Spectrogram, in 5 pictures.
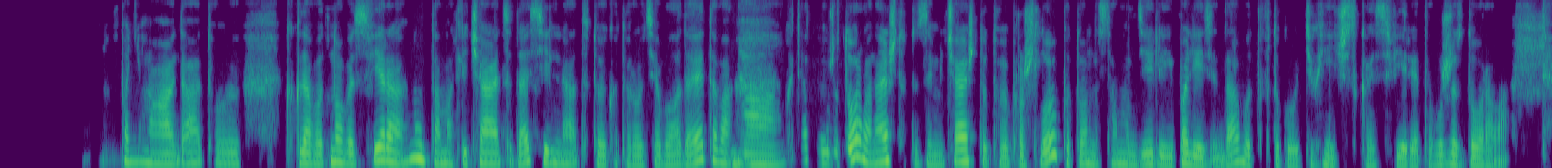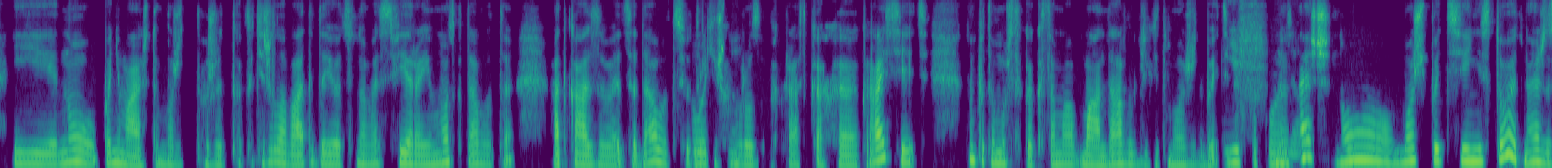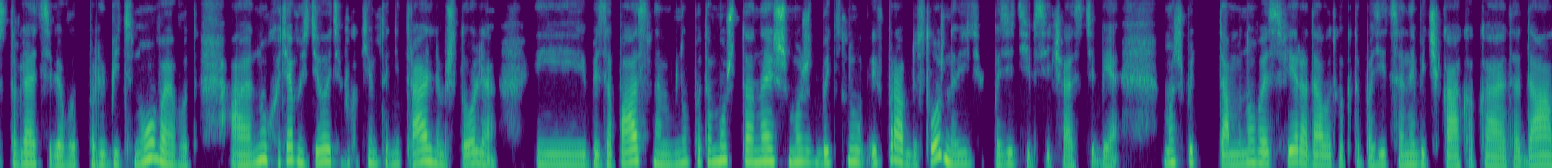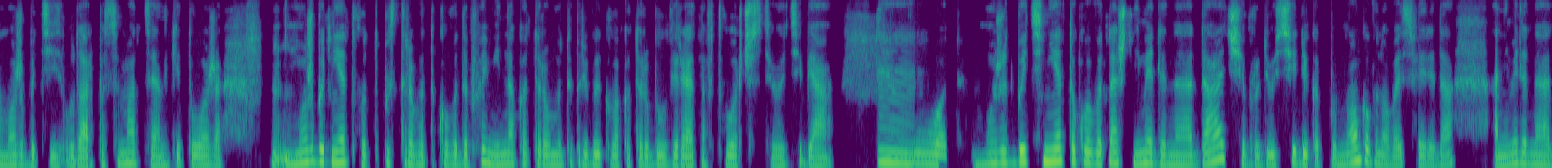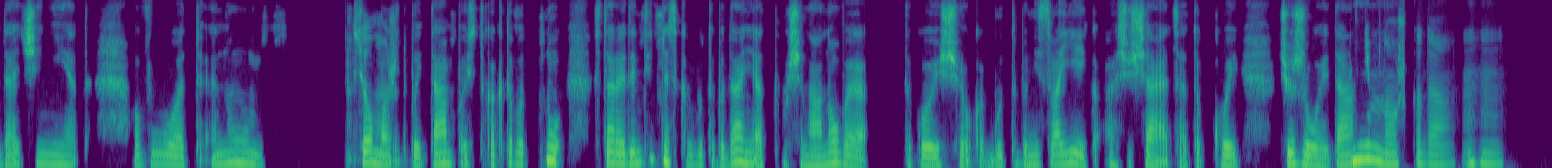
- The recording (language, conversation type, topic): Russian, advice, Как принять изменения и научиться видеть потерю как новую возможность для роста?
- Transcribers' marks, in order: other background noise; drawn out: "М"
